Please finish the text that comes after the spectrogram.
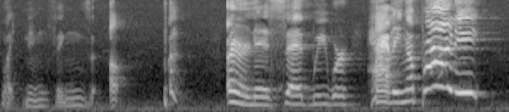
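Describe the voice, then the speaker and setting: A woman voicing a brash, sharp-tongued storybook bird, squawky and loud, with a snappy, singsong delivery. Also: fairly high pitch, huge pitch swings, slow, gravelly, voice pushed up, full character voice. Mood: cheeky. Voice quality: squawky, cackling.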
